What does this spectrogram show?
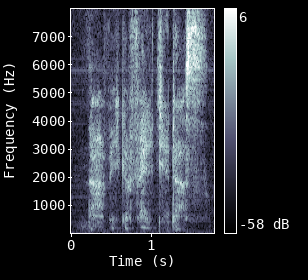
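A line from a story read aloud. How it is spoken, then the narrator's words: Familiar voice whispering in ear. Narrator (German): flüstert die bekannte Stimme in mein Ohr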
